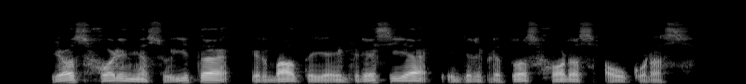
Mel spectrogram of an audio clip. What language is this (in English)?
Lithuanian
